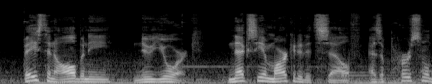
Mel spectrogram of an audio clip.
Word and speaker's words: NXIVM: He called it Nexium, pronounced Nexium.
